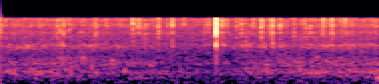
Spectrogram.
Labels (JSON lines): {"label": "ambient", "recorder": "HydroMoth"}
